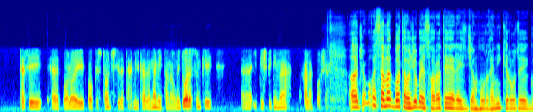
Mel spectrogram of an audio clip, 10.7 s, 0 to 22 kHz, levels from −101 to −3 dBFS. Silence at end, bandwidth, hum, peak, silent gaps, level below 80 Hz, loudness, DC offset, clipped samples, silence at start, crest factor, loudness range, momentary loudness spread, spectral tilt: 0 s; 14.5 kHz; none; -6 dBFS; none; -70 dBFS; -26 LUFS; under 0.1%; under 0.1%; 0.4 s; 20 dB; 9 LU; 17 LU; -7 dB/octave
